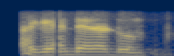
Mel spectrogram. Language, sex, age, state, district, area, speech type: Odia, male, 18-30, Odisha, Puri, urban, conversation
